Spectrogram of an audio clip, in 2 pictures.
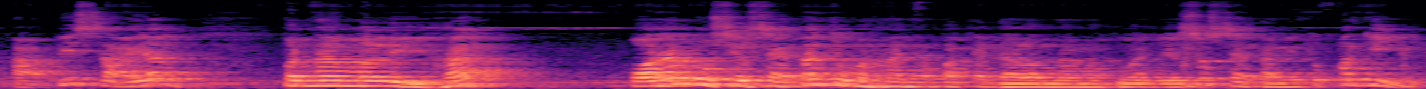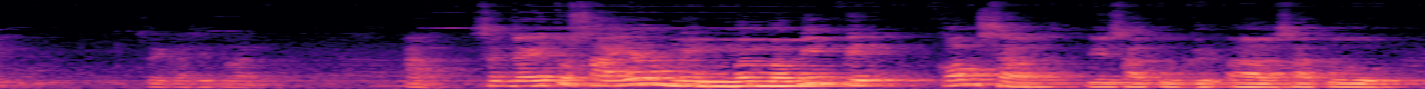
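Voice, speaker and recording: A man preaching a sermon as a pastor, telling a personal story in an animated way with frequent halting restarts. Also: on the high side. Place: church hall. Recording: echoey hall, distant mic, faint noise.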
